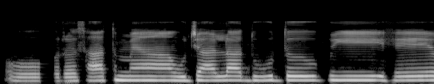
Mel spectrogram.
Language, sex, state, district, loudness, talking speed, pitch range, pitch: Marwari, female, Rajasthan, Churu, -18 LUFS, 95 wpm, 180-195 Hz, 190 Hz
